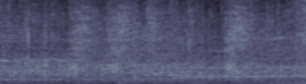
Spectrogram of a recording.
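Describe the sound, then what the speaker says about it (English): A home crowd at a Marquette women's basketball game against Creighton in the Al McGuire Center roars with steady applause and cheering, a dense, unbroken wash of clapping and voices filling the arena. "The crowd coming to life inside the Al McGuire Center"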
